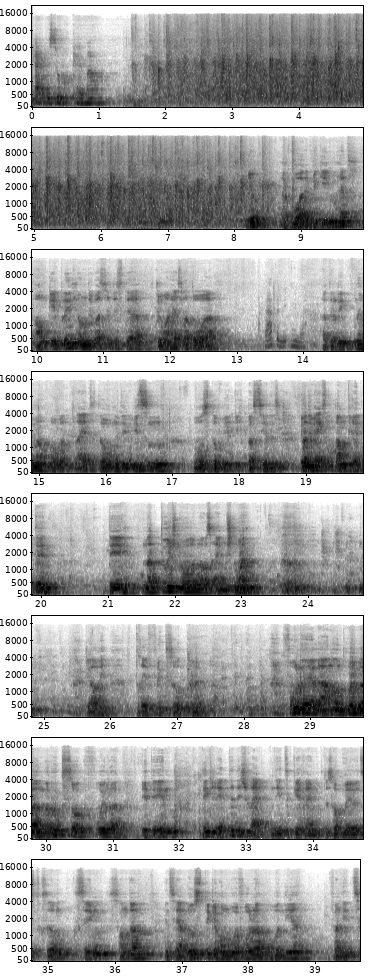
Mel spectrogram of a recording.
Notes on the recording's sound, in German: Sie hören in diesem Beitrag selbstverfasste Texte von AutorInnen des Stelzhamerbundes Bezirk Freistadt. Die Aufnahme entstanden bei einer öffentlichen Lesung.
